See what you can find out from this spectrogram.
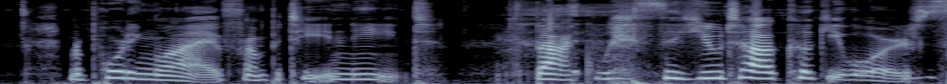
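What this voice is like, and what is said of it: Put-on accent, attempted news voice. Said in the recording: “I want to figure out how to get a news voice so bad. That's an accent, not a news voice.”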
